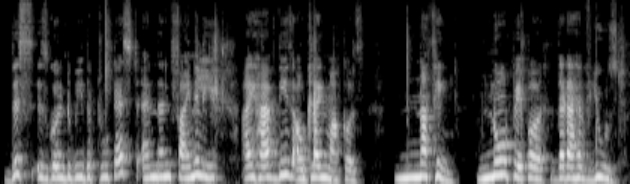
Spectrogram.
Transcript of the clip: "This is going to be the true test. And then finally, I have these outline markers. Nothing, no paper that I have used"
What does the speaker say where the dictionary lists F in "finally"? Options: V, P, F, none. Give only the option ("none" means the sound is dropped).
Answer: F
